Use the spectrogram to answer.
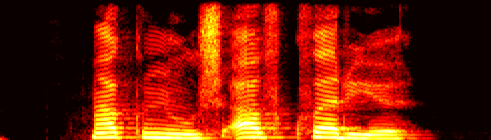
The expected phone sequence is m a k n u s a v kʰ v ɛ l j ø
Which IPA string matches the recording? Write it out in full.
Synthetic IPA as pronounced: m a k n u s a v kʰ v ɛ ɾ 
